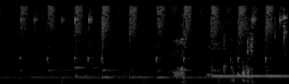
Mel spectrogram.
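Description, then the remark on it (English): Water pours steadily into a glass, its splashing burbles and a faint tone rising in pitch as the glass fills. Fairly quiet, with no talking. “So um, you know, get some water here.”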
